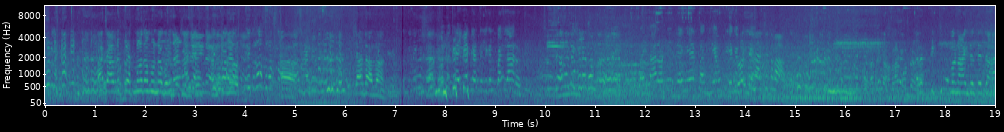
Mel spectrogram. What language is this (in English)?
Hindi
